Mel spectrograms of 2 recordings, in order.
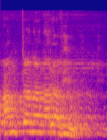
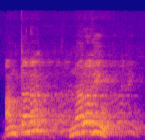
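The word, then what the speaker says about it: Antananarivo: তো এটার রাজধানীর নাম হলো আন্তানানারাভিউ। উচ্চারণ করতে গেলে দাঁতও ভাঙতে পারে। আন্তানানারাভিউ।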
